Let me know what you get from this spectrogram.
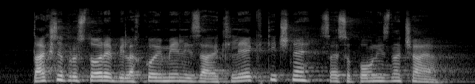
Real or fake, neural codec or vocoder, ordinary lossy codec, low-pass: real; none; MP3, 96 kbps; 14.4 kHz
